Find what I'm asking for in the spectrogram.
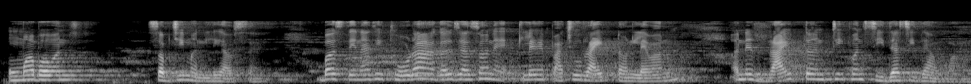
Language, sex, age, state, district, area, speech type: Gujarati, female, 60+, Gujarat, Surat, urban, spontaneous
